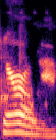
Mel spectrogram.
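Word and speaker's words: Kerouac: one Jack's house I don't know how to pronounce that author's last name carow kowak kowak okay I didn't want to take a stab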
